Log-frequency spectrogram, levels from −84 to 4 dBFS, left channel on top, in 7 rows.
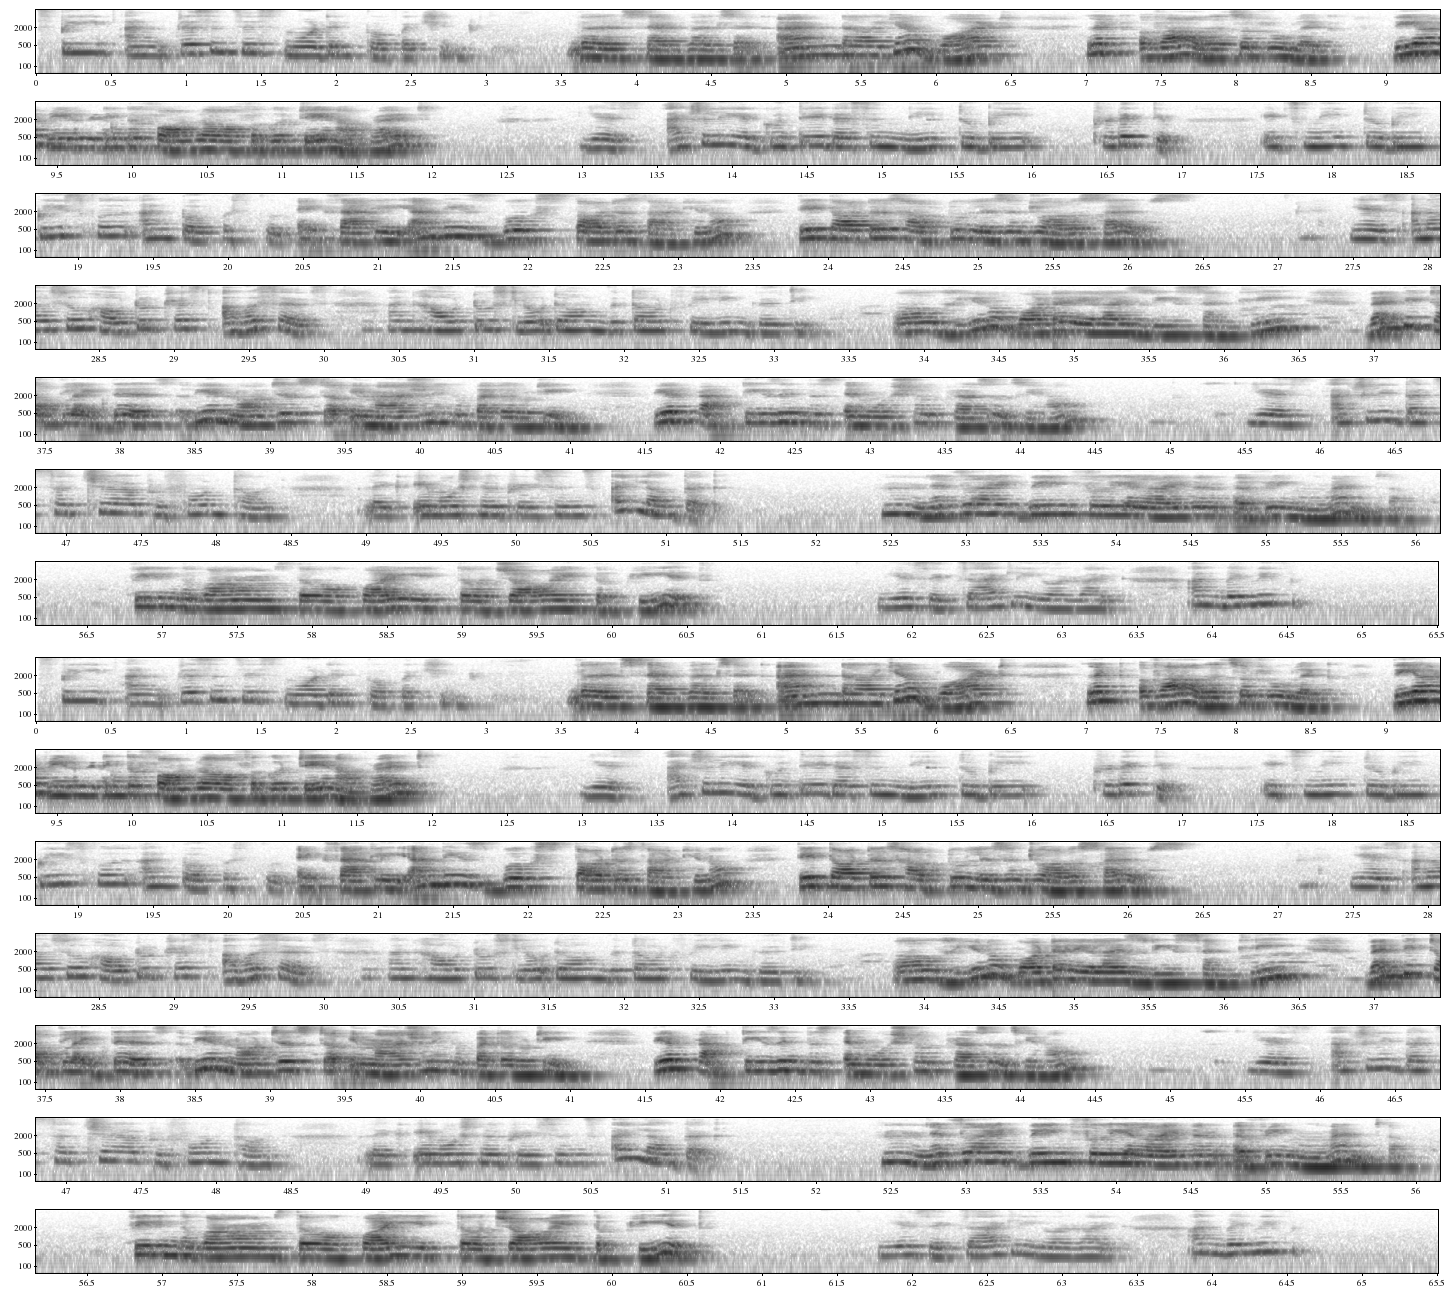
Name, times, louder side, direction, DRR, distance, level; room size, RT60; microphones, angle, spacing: voice 1, 0.0-2.9 12.5-12.6 13.0-13.3 13.6-16.0 16.4-17.0 17.5-20.4 27.5-33.3 45.5-51.3 61.8-64.5, left 1 dB, 50° left, 2.4 m, -31 dB
voice 2, 3.5-8.7 9.0-12.0 20.5-26.4 33.8-44.4 52.4-56.0 56.8-60.6, right 2 dB, 90° right, 1.8 m, -23 dB
8.4 x 6.0 x 3.6 m
head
